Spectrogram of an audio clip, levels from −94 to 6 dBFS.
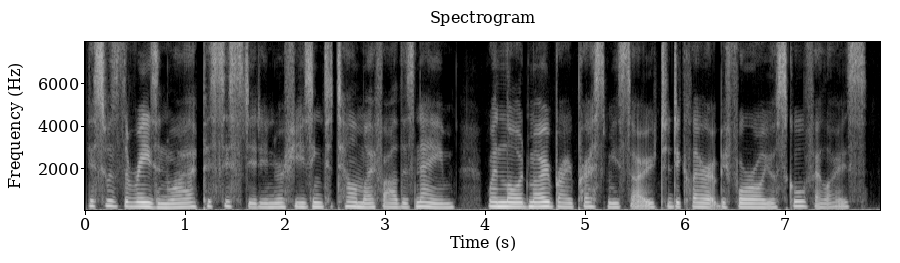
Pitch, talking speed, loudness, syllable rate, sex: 195 Hz, 210 wpm, -19 LUFS, 5.5 syllables/s, female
